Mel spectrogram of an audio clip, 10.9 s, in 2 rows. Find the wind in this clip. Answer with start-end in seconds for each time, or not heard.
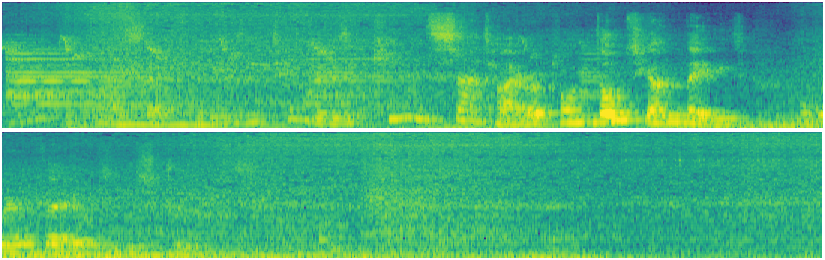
4.1-10.9.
